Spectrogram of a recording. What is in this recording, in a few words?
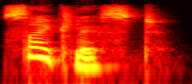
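"cyclist", British English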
